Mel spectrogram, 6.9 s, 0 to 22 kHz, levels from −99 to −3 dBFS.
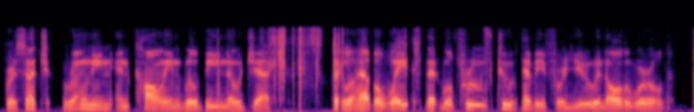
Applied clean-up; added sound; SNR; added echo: neural diffusion model UNIVERSE++.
